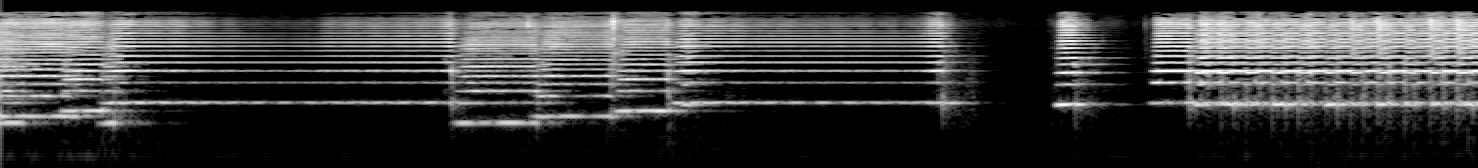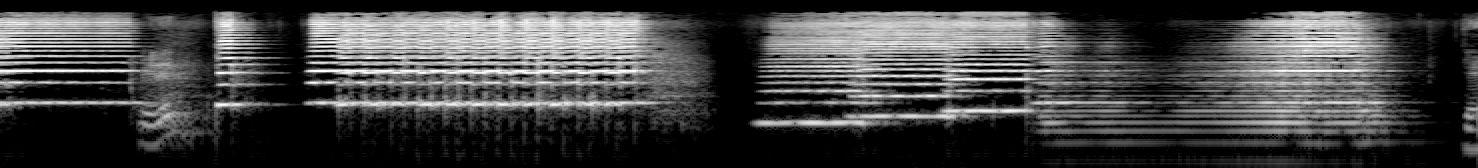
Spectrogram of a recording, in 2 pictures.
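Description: Hohner Corona III three-row button accordion playing a melodic passage: quick ascending arpeggios that open into long held chords, broken by three short pauses, with low bass notes sounding near the end.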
